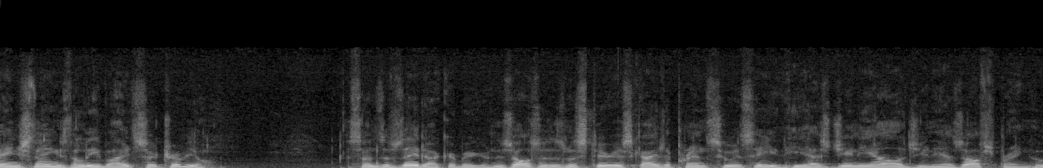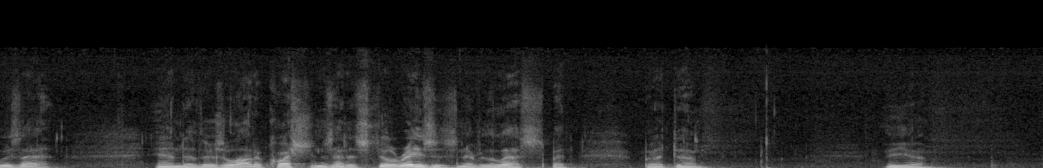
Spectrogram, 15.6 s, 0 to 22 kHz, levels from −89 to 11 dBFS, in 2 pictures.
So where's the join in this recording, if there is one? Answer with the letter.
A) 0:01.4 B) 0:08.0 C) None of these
A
